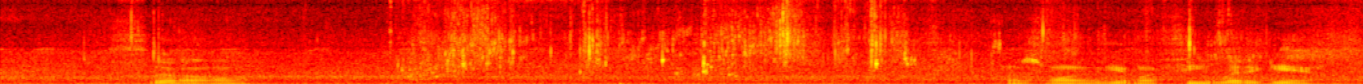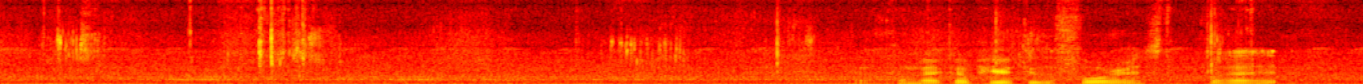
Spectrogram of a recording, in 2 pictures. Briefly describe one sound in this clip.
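Footsteps crunch on dry dirt and grass.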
